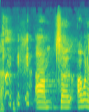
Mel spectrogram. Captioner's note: both laugh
